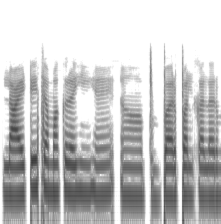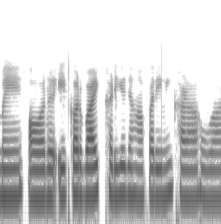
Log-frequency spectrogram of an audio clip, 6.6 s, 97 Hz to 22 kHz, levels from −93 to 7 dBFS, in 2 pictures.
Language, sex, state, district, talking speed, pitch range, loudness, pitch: Hindi, female, Bihar, Kishanganj, 170 wpm, 190-205 Hz, -30 LUFS, 195 Hz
